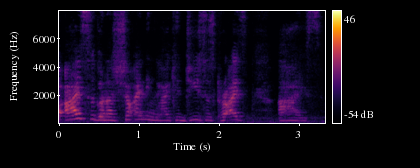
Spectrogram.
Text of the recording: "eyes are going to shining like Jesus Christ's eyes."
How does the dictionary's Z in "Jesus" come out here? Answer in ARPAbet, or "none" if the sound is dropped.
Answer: Z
